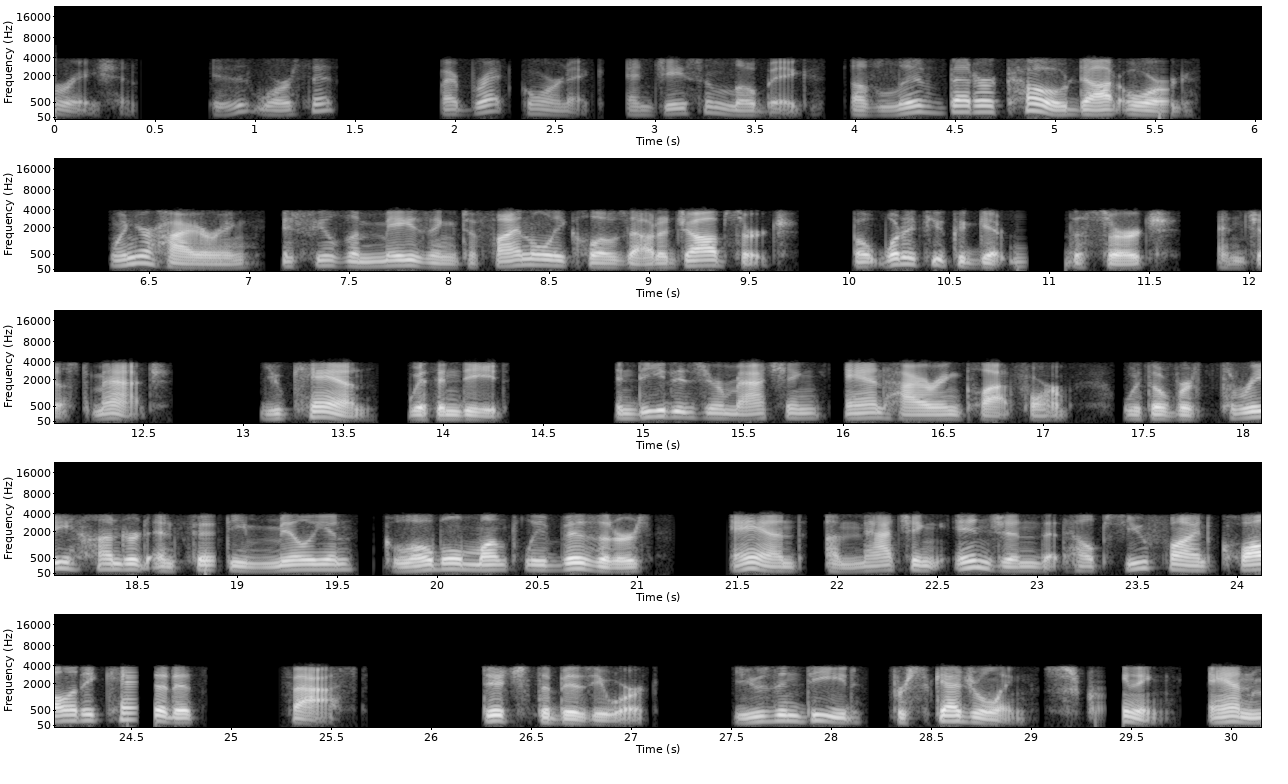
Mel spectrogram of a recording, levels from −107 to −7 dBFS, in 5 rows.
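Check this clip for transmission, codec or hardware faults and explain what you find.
Two faults are audible in this speech clip: an automatic gain rise early on and a series of packet losses concealed by pitch repetition. The telephone-band sound of the G.711 line, with nothing above about 3.7 kHz, is heard throughout.

Automatic gain rising, from 0.77 to 8.17 s: the speech and the background noise behind it swell together, slowly and steadily, by about 17 dB over roughly seven seconds. The automatic gain control judged the incoming level too low and kept raising its gain until it reached its target.

Packet loss with pitch repetition, at 5.52 s (60 ms), 10.84 s (240 ms), 18.84 s (60 ms), 24.48 s (140 ms) and 29.32 s (140 ms): the two 60 ms gaps sound like a briefly held, buzzy tone. The longer ones sag into silence before the speech fades back in, at 10.84 s between "if you could get" and "the search and just", and at 24.48 s and 29.32 s right after "helps you find quality" and "for scheduling". 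Audio packets went missing, and the receiver filled each gap by repeating the last pitch cycle and fading it out. The gap lengths fit 20 ms packets.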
